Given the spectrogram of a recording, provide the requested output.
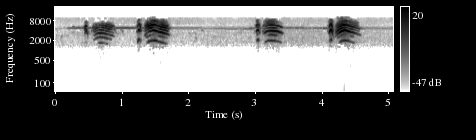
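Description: A Fulvous Whistling Duck gives four high, squeaky two-part whistles, a short pip then a longer wavering note, roughly every second or so, over a faint steady high hum.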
